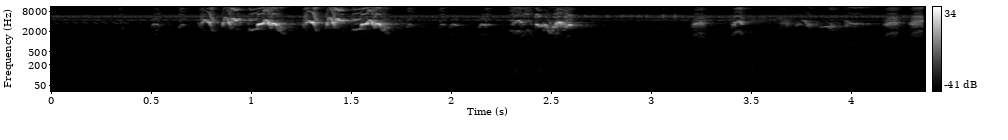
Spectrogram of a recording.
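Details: Sooty-headed bulbul used as a decoy bird to provoke fights with wild birds: a burst of bright, chirpy notes with bubbly phrases over about two seconds, then softer scattered chirps, with a steady insect hum behind.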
